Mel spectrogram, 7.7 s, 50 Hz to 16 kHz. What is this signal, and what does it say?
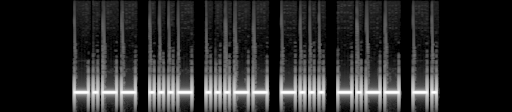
Morse code, heard as a keyed tone, about 17 wpm, 700 Hz. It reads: YV3BYN
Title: DXCC-100 Call Signs - 6 Characters - 17wpm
